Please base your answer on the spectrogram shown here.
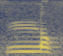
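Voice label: "luk6", Cantonese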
